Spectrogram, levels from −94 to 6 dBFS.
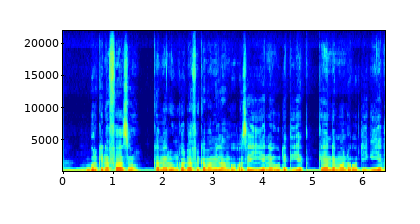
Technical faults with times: none

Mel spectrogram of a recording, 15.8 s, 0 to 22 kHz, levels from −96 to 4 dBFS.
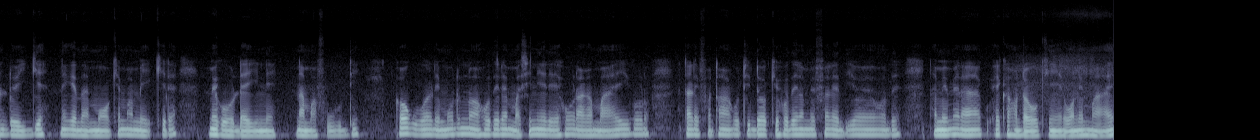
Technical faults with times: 13.92-15.75 cut-off end

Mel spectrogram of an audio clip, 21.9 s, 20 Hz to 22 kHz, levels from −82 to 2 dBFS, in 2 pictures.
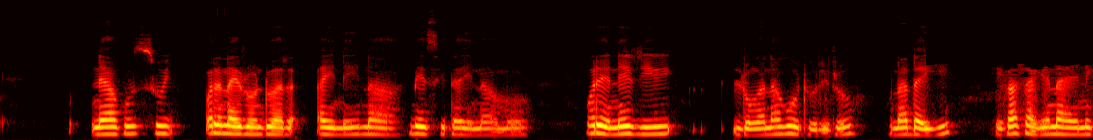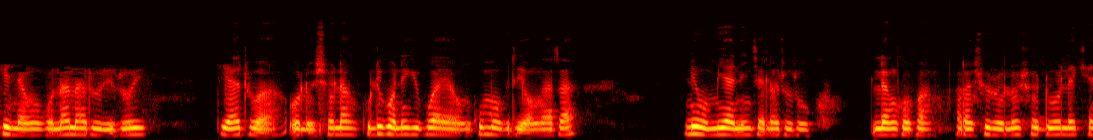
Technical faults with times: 9.25-13.25 adaptive stream at a lower bitrate

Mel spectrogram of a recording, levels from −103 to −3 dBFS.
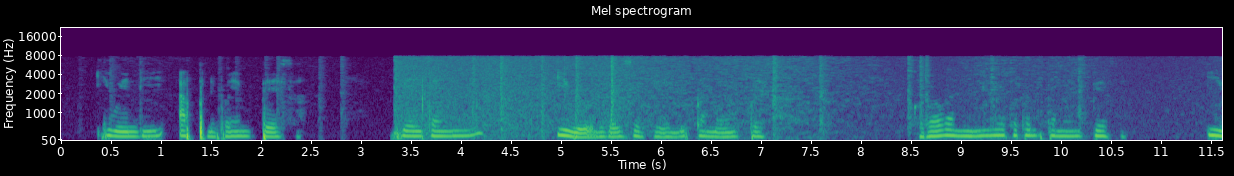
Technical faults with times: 0.00-11.61 noise suppressor artifacts
3.32-7.29 noise suppressor catching up

